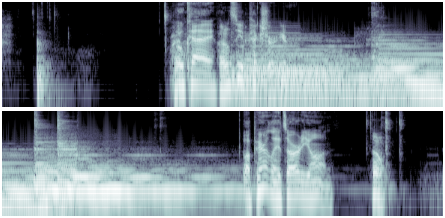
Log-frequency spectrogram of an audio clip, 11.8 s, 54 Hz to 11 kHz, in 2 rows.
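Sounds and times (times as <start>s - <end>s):
speech: 2.3s - 4.0s, 9.1s - 11.2s
brighter plucked guitar attacks: 2.3s - 10.7s
heavily guitar tones through a dark ambient reverb effect pedal: 2.9s - 10.1s.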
